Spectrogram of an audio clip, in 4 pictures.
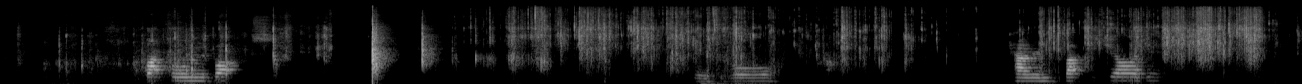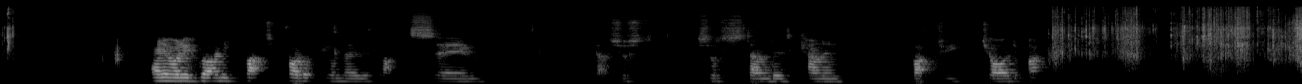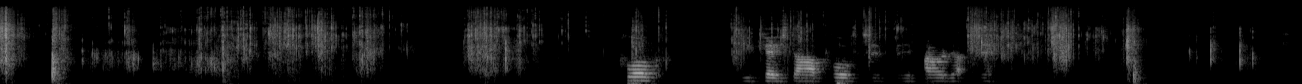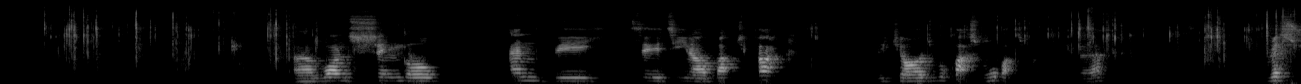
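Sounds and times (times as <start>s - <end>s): plastic bag crinkling: 0.6s - 3.4s, 4.5s - 13.2s, 23.5s - 32.8s, 33.4s - 38.6s, 39.5s - 42.0s, 48.3s - 52.0s.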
